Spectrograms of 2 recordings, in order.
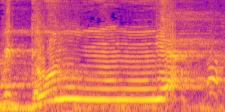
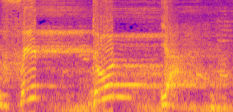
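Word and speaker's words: في الدنيا: Dan yang perlu diingat, coba Anda baca, Rabbana atina fid dunya, dibaca idhar, bukan fid dunya, tetapi fit dunya.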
